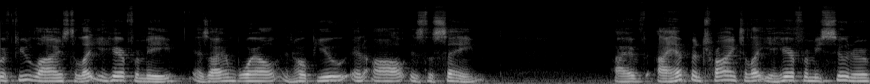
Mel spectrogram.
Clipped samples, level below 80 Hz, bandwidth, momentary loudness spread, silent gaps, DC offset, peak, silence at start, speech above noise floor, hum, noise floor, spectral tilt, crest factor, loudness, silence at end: under 0.1%; -50 dBFS; 16 kHz; 5 LU; none; under 0.1%; -12 dBFS; 0 s; 24 dB; none; -49 dBFS; -7.5 dB/octave; 14 dB; -26 LUFS; 0 s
